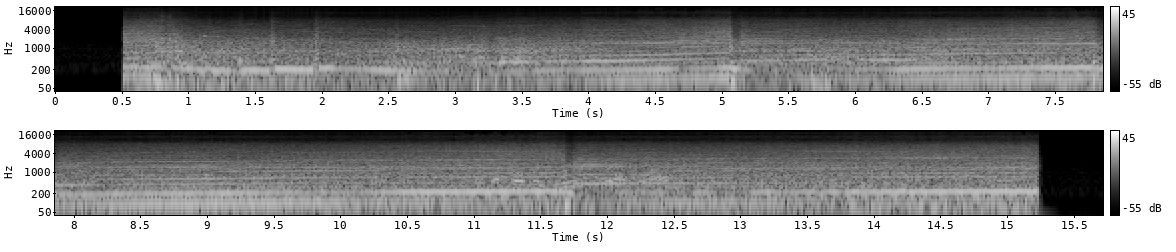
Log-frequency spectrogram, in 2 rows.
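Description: A Formula Sprint race car engine howls at Silverstone in iRacing, holding a loud, steady high-pitched note that climbs through the gears, drops sharply on downshifts near 5, 8 and 12 seconds, then rises again, close and continuous throughout.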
